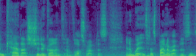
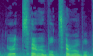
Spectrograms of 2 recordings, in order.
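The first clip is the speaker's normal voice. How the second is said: normal talking voice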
